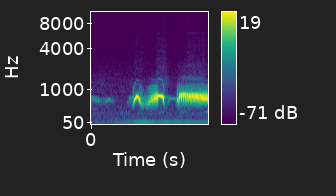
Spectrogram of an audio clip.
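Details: Spotted dove cooing, used as a decoy to lure wild doves: a soft, faint low note, a pause, then a warbling two-part coo followed by a loud, steady, slightly buzzy sustained coo at the end.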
